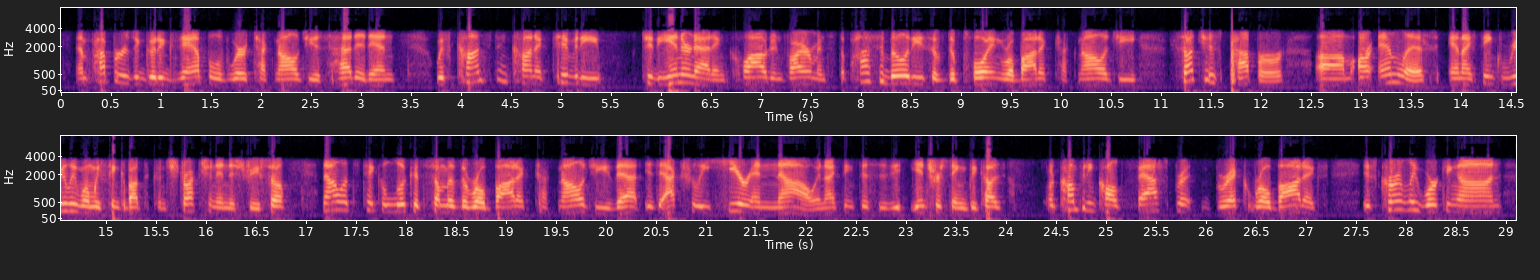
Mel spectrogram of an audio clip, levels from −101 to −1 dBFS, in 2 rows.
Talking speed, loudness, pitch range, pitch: 160 wpm, -20 LUFS, 175-270 Hz, 200 Hz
